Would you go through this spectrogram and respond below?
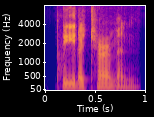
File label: "Predetermine", American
